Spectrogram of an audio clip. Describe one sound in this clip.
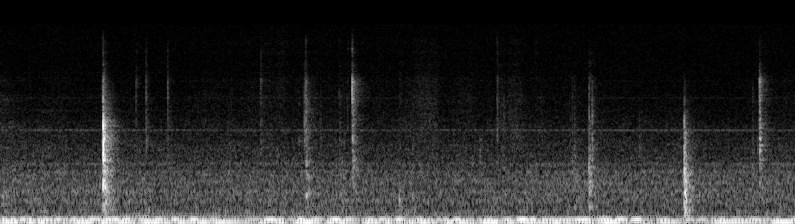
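A door handle clicks as it is pressed down.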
